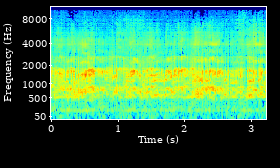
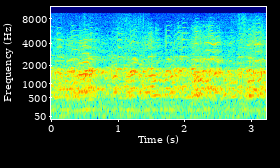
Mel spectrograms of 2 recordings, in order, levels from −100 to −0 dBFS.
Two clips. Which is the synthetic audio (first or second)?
first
